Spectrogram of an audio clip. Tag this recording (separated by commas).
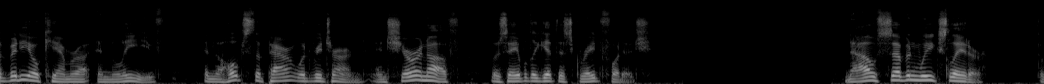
Speech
